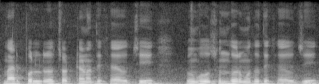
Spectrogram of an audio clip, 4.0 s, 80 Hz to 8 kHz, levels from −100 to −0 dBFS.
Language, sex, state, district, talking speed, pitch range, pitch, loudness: Odia, male, Odisha, Nuapada, 180 wpm, 115-125 Hz, 120 Hz, -19 LUFS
